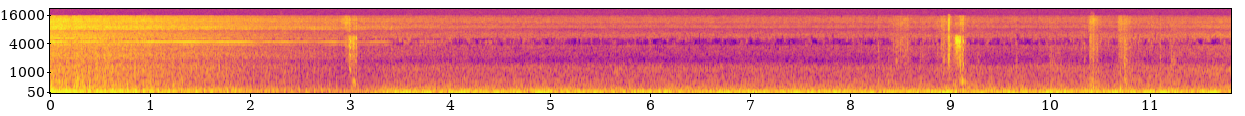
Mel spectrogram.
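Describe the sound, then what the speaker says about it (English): Steady helicopter rotor and engine drone in the Fallout 76 video game, a continuous broadband roar that holds evenly throughout with a few brief clicks on top. "Don't talk to me while I'm on a helicopter."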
